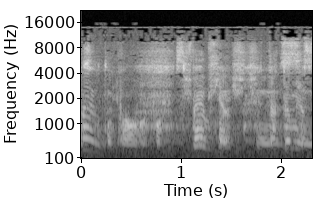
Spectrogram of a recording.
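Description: Speech only: a person talking in Polish.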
